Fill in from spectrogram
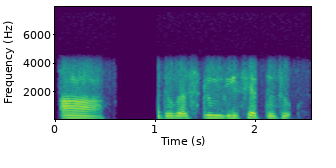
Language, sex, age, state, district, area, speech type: Manipuri, female, 60+, Manipur, Imphal East, rural, conversation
